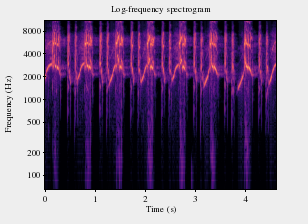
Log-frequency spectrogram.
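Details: Grey francolin giving a continuous, loud series of ringing calls. Upswept whistled notes alternate with hard, clicking accents in a steady, rapid rhythm, about one and a half phrases per second throughout.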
